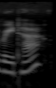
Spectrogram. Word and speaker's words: Rita: My name is Rita, R-I-T-A, and Rochelle is spelled R-O-C-H-E-L-L-E.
